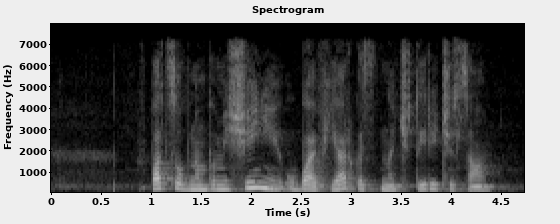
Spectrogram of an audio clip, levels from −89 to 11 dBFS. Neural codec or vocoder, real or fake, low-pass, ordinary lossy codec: none; real; 7.2 kHz; MP3, 64 kbps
